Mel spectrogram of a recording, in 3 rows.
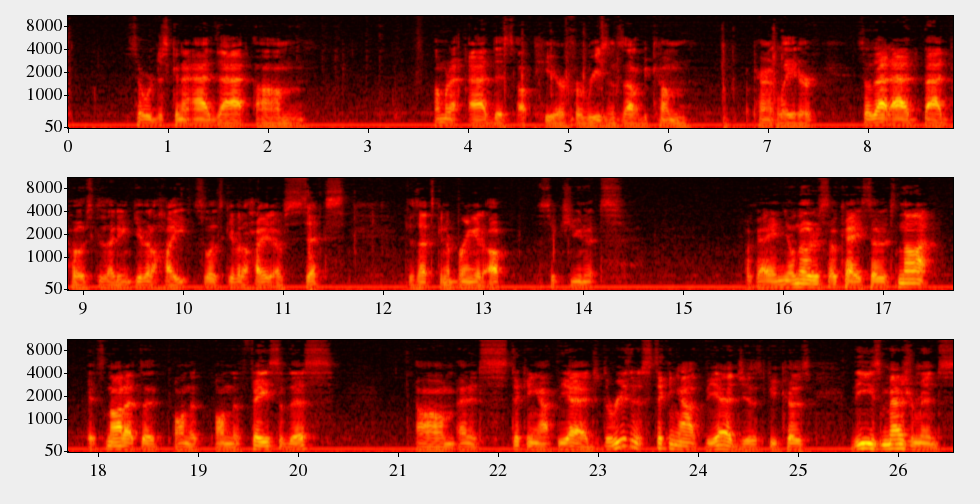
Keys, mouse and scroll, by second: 0.8 click, 2.3 click, 2.6 click, 3.0 click, 4.4 Return, 5.4 ctrl+v, 6.6 ;, 7.0 F5, 9.8 click, 11.3 6, 13.7 F5, 14.4-16.4 drag, 20.3-21.3 drag, 22.5 click, 25.5-26.5 drag.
